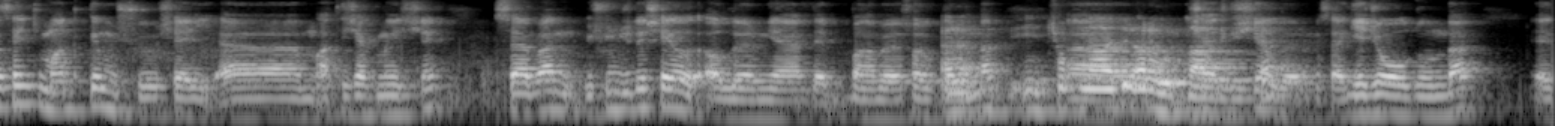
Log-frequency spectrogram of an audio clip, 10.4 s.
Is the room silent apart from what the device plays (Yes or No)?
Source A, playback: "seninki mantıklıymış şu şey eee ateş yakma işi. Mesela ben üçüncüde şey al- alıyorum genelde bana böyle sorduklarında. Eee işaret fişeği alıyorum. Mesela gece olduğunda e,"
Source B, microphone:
No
